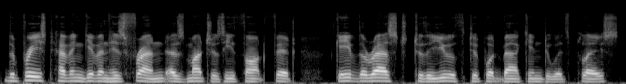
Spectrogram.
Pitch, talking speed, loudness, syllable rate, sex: 145 Hz, 230 wpm, -18 LUFS, 4.9 syllables/s, male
